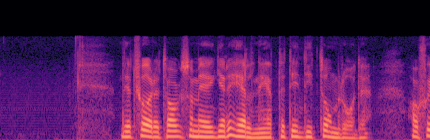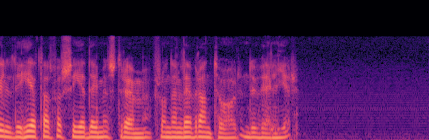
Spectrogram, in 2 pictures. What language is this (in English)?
Swedish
